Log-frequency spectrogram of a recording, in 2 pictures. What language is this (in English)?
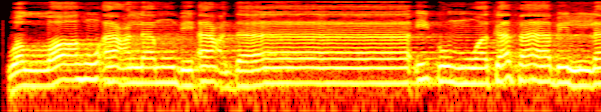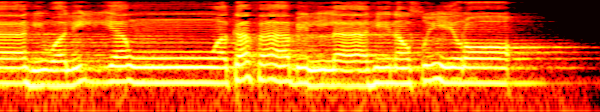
Arabic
